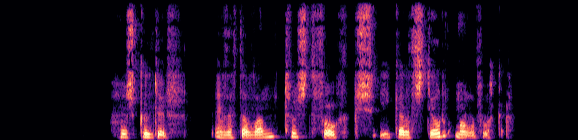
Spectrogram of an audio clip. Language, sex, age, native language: Icelandic, male, 18-19, Icelandic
